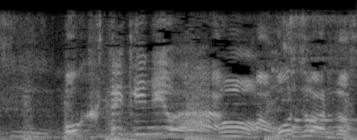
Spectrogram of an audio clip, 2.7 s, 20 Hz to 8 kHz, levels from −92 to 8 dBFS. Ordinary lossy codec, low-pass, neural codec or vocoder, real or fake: none; 7.2 kHz; none; real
